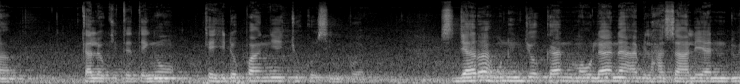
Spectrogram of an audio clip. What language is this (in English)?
Malay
